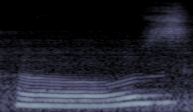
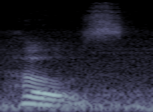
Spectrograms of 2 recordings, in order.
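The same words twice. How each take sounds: First: The word is said at a normal volume. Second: The word is shouted loudly and energetically.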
